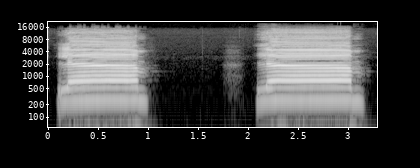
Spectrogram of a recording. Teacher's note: जुबान की नोक और जुबान की करवट का आधा हिस्सा जब ऊपर के दांतों के मसूड़ों से लगेगा तो लाम अदा होगा।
